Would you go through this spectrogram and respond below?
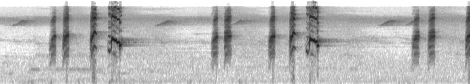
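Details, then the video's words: Lure song of a sooty-headed bulbul meant to make other bulbuls answer and sing; clipped, bright notes grouped in threes and fours, each group closing with a twisting slurred note, separated by short pauses. "suara burung KUTILANG GACOR MENEKAN LAWAN"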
